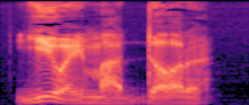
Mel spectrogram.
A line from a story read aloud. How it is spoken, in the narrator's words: Jordan sneered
